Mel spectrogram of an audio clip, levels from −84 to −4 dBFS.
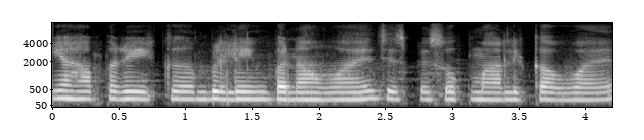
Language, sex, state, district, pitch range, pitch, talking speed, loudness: Hindi, female, Chhattisgarh, Sukma, 195-210 Hz, 200 Hz, 170 wpm, -19 LUFS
